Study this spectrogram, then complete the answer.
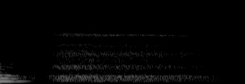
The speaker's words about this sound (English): let's just take a slow, deep breath in.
